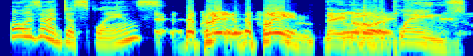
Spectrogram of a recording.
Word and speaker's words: Des Plaines: You said Des Plaines. You got to get it. You drop the S. The S is silent. Well, isn't it Des Plaines?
